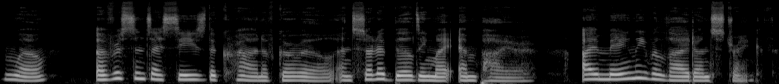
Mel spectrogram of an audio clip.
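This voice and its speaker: Slow and dark-toned, a woman's medium-pitched voice stays close to her everyday sound in a studio-quality recording with no echo. Playing a dominant evil sorceress queen in ASMR roleplay, she is commanding, condescending and coolly threatening, imperious throughout.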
